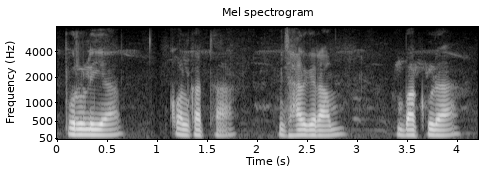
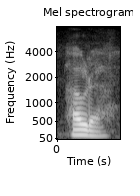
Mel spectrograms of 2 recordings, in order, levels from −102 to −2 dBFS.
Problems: none marked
